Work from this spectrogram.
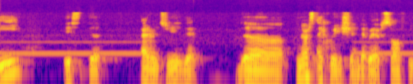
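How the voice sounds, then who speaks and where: At a fairly slow pace, a man with a non-native accent talks at a medium pitch with lively intonation. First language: not English. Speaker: science teacher. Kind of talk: tutorial. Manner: halting.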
